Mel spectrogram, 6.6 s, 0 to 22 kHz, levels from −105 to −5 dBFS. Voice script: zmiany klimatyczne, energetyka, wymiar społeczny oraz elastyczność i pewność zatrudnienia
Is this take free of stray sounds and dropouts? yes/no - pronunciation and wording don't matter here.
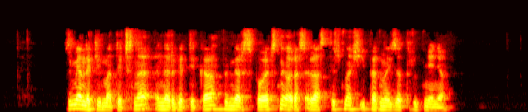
yes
